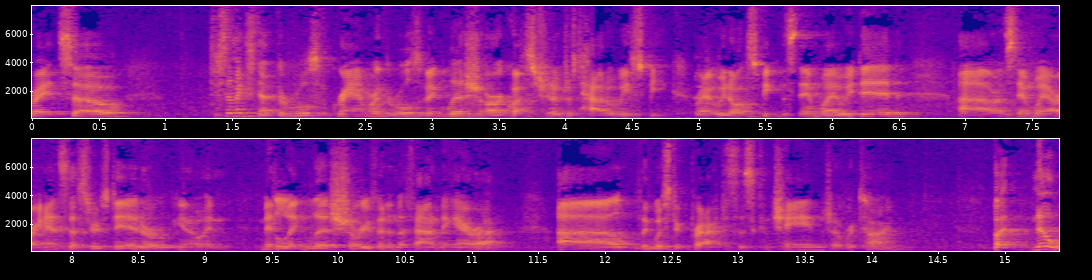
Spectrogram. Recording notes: This lecture was recorded on February 13, 2015, at the University of Chicago Law School.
